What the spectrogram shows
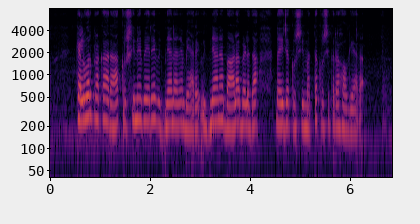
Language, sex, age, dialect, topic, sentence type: Kannada, female, 25-30, Dharwad Kannada, agriculture, statement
